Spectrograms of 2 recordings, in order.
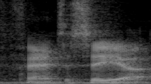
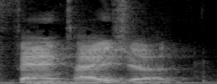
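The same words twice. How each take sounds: First: The name is said with an Italian pronunciation. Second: The name is said with an Australian pronunciation. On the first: "the proper Italian pronunciation is Fantasia" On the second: "I'm Australian. I'm in Australia. It's been Fantasia"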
